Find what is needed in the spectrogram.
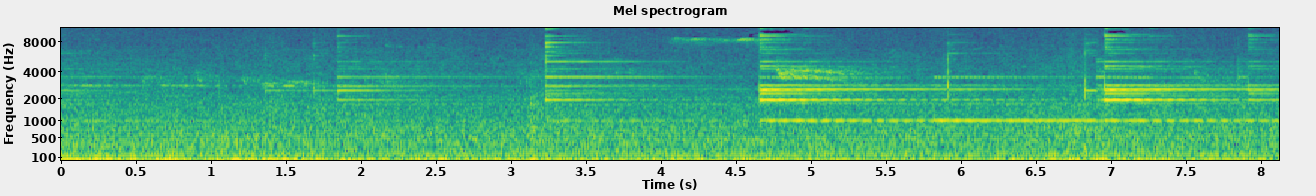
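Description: Faint chime tones, each with several bright ringing pitches, struck a few times (about three seconds in, near five seconds and near seven seconds) and fading away between strikes, over near silence.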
